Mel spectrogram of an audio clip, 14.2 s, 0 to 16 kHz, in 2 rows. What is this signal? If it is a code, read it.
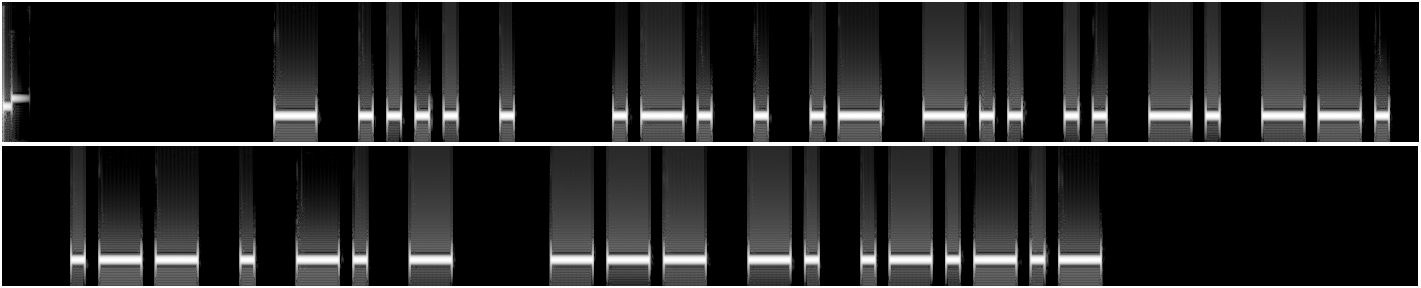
Morse code, heard as a keyed tone, about 17 wpm, 700 Hz. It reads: THE READING WENT ON.
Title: Sentences from Top 1000 Words - Review Part 3 - 17wpm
